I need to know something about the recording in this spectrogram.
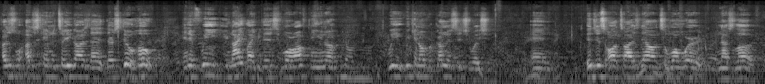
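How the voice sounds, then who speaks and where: A man's voice: fairly high pitch, little pitch movement, normal speed. A teenage boy giving a hesitant, earnest speech at a school protest, with many "you know"s. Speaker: student speaker at a protest. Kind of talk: hopeful rally speech. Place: outdoor school protest crowd. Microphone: phone camera in the crowd. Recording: noisy echoey phone recording of a crowd.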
